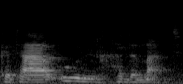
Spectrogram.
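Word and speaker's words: قطاع الخدمات: And that eats up the aleph in the definite article for al-khadamat. So we have qata'ul khadamat.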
